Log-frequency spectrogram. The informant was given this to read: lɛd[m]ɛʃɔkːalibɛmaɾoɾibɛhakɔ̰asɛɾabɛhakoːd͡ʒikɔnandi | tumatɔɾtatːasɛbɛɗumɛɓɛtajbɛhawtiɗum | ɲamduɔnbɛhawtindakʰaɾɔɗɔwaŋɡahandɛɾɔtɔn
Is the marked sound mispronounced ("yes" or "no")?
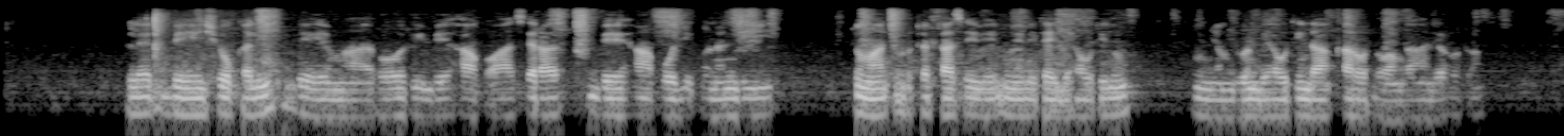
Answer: yes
